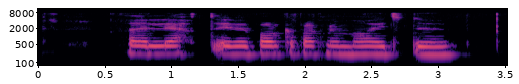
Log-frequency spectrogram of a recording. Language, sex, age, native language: Icelandic, male, 11, Icelandic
